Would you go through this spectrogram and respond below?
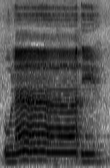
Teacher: mad wajib muttasil karena ada huruf mad bertemu hamzah dalam satu kalimat, panjangnya 2,5 alif atau 5 harokat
